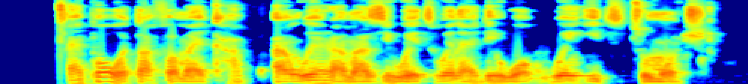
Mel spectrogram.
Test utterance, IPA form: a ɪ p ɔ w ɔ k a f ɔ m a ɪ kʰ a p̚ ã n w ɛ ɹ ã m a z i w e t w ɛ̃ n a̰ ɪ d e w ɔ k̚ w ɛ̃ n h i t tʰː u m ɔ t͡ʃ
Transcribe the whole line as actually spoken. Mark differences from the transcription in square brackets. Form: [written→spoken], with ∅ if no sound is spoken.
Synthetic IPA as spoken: a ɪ p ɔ w ɔ [k→t] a f ɔ m a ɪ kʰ a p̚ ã n w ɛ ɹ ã m a z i w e t w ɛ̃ n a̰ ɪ d e w ɔ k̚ w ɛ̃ n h i t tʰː u m ɔ t͡ʃ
